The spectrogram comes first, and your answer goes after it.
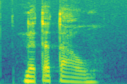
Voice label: "natatau", Nafe (Kwamera); tattoo

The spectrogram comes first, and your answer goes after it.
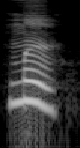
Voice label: "mww", Apatani

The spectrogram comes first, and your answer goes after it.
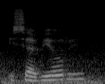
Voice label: "saviori", to whistle, wamesa

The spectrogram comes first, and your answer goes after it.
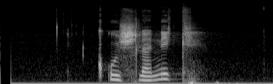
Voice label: poqomam; pensar

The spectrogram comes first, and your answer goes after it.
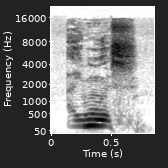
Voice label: "ai mues", Roon

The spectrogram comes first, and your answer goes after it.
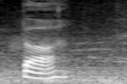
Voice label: "hand", Mokilese

